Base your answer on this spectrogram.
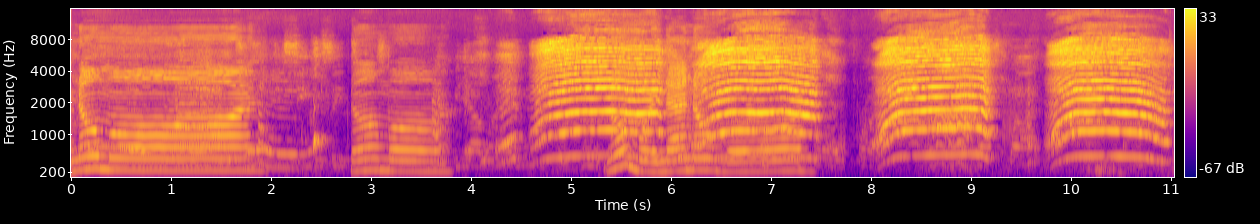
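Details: Loud, high-pitched crying in repeated wails with brief pauses for breath, an infant crying apparently upset by the mother's repeated sneezing.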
